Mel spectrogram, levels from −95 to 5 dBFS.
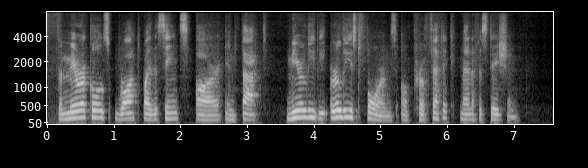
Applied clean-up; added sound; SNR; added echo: neural mask model RNNoise.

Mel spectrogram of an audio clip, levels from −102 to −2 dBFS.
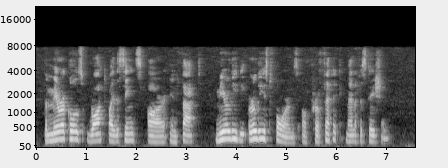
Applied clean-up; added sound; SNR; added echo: classical method log-MMSE.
